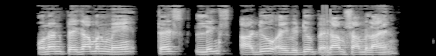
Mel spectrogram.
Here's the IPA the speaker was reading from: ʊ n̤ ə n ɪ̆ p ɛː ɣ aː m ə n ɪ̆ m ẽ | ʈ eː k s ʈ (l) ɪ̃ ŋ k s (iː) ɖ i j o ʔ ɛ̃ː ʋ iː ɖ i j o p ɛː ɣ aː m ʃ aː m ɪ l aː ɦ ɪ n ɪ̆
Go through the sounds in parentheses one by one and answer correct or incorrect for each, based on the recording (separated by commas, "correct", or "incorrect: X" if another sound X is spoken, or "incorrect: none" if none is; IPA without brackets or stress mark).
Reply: correct, incorrect: aː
